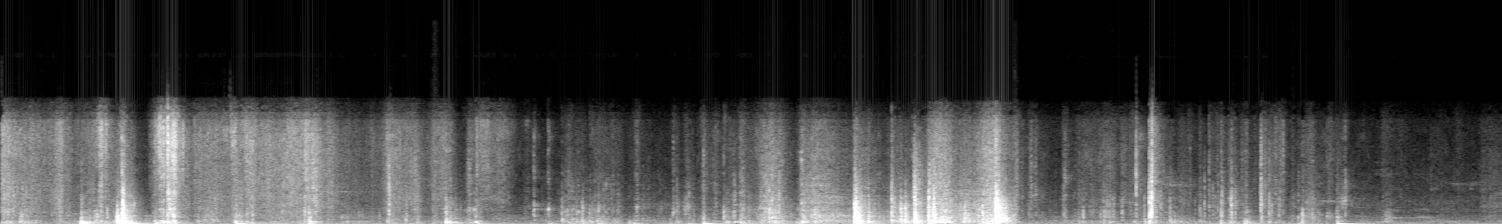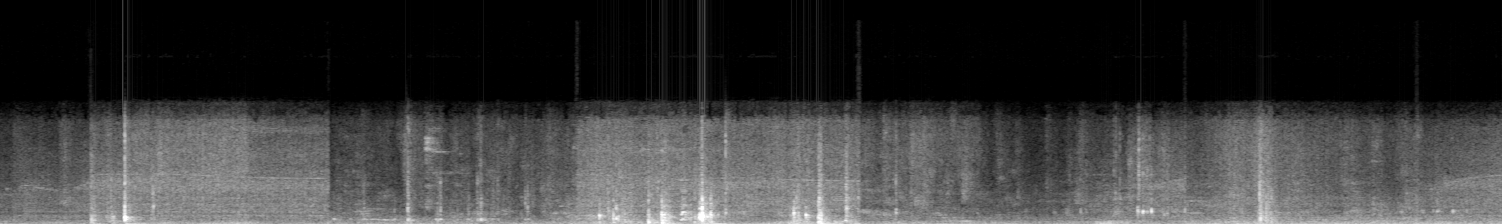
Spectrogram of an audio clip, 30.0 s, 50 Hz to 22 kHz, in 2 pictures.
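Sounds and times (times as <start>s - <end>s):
cardboard and plastic crinkling: 0.0s - 13.5s.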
